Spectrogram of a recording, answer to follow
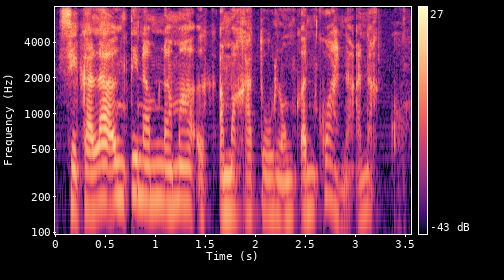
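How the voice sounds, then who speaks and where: Long-suffering Filipino mother, Ilocano accent, low and husky, weary radio drama delivery. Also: normal speed, a little mellow. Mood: tender, sad.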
